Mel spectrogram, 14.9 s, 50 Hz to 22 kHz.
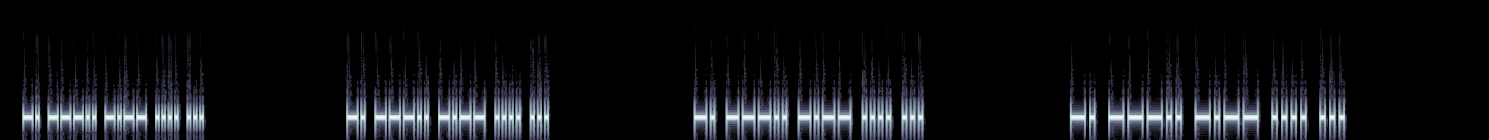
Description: Morse code, heard as a keyed tone, about 31 wpm, 700 Hz. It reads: N8YHS N8YHS N8YHS N8YHS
